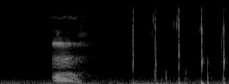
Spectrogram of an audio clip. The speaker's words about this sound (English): Hear that? That's me chewing on that.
